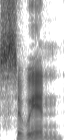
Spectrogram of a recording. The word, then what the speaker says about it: Samhain: Their holiday spelled Samhain, which is a Gaelic word pronounced Samhain, was very similar to the present-day Mexican holiday named the Day of the Dead.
